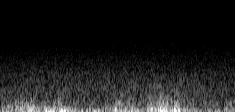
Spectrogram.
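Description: Low rumbling storm thunder in the Alan Wake video game, heard as a muffled rolling drone with a couple of deeper swells amid wind-like noise.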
